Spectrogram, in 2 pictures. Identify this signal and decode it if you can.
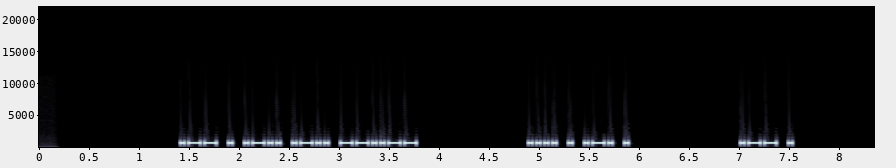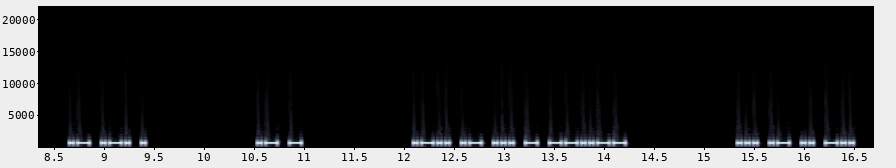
Morse code, heard as a keyed tone, about 30 wpm, 700 Hz. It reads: WELL, HERE WE ARE AT LAST, SAID
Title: 4x Word-Spacing - Sentences from Top 300 Words - 30wpm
